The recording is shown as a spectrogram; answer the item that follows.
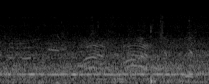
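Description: Scattered distant voices shouting and calling across an open football stadium, none of them clear words, over a steady humming tone.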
